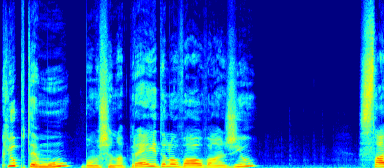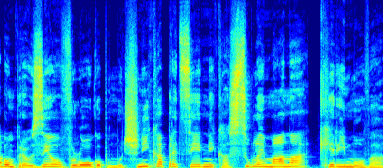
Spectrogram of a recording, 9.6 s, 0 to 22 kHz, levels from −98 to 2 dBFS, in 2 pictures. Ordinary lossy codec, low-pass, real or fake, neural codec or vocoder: none; none; real; none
